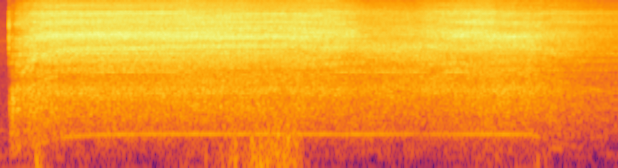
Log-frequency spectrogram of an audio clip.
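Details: Shop vac after its noisy motor was lubricated with a little oil and the filters were blown out, retested: smooth, even motor rush with a steady high whine, no grinding or rattle; motor runs healthy.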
